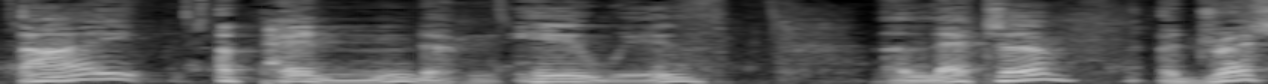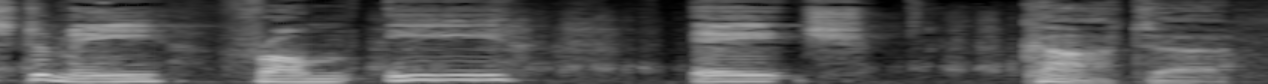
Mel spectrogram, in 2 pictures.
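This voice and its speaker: Slow, stiff Victorian workhouse official. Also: male voice, mid-range voice, fairly bright tone, slight background noise, exaggerated voice. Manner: stiff, officious, measured reading aloud. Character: formal Victorian workhouse official reading out a report. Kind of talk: radio drama acting.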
